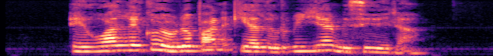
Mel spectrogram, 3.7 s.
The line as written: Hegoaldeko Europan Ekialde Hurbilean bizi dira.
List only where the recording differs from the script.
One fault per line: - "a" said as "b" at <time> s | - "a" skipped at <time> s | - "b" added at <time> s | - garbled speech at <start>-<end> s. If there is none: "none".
none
